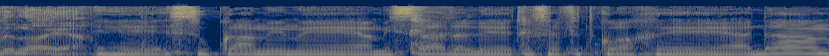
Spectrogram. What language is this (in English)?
Hebrew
